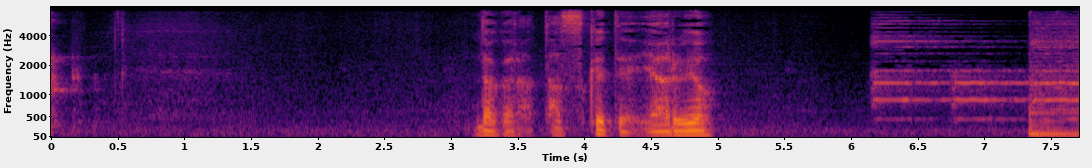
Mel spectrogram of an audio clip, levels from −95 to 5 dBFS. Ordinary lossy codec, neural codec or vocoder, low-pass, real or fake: none; none; 7.2 kHz; real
